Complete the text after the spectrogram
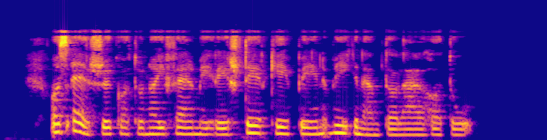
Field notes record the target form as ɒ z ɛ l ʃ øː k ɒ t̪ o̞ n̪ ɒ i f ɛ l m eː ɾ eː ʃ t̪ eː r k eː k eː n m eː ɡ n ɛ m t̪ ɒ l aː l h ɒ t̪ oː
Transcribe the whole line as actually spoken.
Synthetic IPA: ɒ z ɛ l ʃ øː k ɒ t̪ o̞ n̪ ɒ i f ɛ l m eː ɾ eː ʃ t̪ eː r k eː p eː n m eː ɡ n ɛ m t̪ ɒ l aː l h ɒ t̪ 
